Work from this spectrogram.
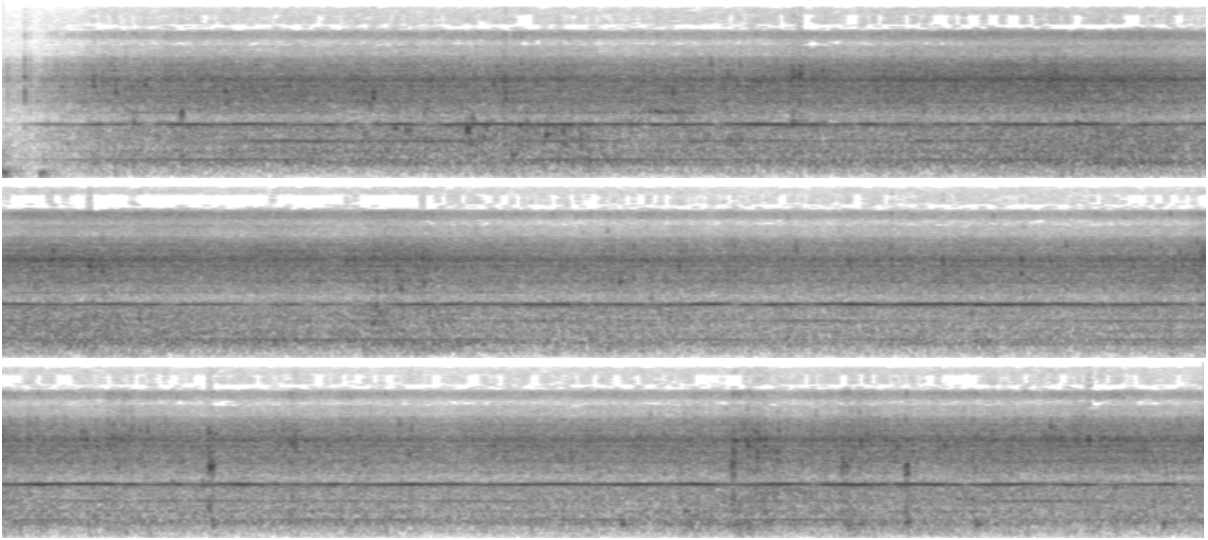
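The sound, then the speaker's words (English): Submarine driving machinery whines steadily, a constant mechanical drone with a sustained tone above a broad rushing hiss, unchanging in level for about twenty-four seconds with no voices. “Now you'll hear the whine of the driving machinery.”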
